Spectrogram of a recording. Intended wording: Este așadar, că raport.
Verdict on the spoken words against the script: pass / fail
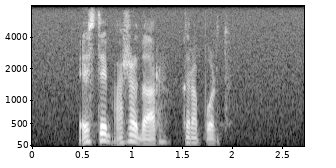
pass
